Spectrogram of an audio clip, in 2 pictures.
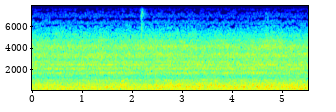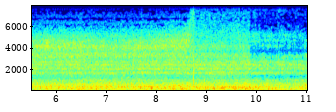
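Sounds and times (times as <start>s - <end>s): passenger train running: 0.0s - 11.0s.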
